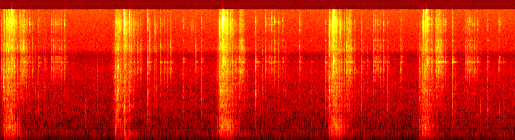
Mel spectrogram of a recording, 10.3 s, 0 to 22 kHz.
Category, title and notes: Sound effects > Other mechanisms, engines, machines
saw4pullfail
Partner 351 chainsaw pulling over but not starting, two pulls causing it to pop once. Recorded with my phone.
